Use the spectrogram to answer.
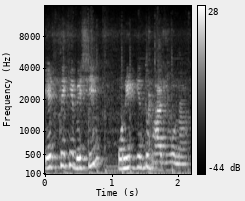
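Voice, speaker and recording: Female cooking host, higher-pitched, measured instructional voice-over in short phrases, faint music underneath. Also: expressive. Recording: roomy echo, music behind.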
